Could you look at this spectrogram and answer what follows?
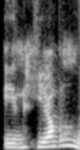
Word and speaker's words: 인형: Di kamar saya ada inhyong boneka bukan Sam? 맞아요. 인형 boneka. 인형이야, teman-teman bacanya. Inhyong. 네, haknya nggak usah dibaca ya.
